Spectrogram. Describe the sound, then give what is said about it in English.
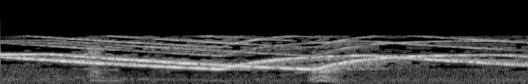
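A fire truck siren wails loudly and continuously outside, its pitch sweeping up and down in overlapping tones as it passes. A brief vocal sound is heard beneath it. “Yeah, there was fire truck the first time.”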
